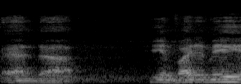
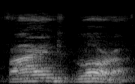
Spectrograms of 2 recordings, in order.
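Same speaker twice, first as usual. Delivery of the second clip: slow, louder "Find Laura."; slow line; 4 semitones higher, 6 dB louder, much slower than usual. Shown as a demonstration. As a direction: deliver "Find Laura." slowly, like a scene. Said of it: "tell the audience your entire script".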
